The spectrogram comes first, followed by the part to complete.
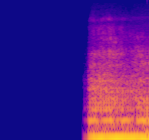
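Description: Dead silence for a little over a second, then a loud, steady low hum cuts in abruptly and holds.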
